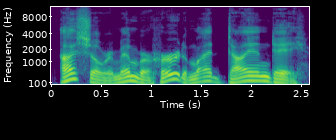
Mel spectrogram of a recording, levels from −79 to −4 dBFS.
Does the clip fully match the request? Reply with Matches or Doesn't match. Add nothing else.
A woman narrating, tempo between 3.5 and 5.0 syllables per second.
Doesn't match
